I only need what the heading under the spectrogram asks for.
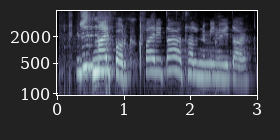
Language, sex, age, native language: Icelandic, female, 13, Icelandic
